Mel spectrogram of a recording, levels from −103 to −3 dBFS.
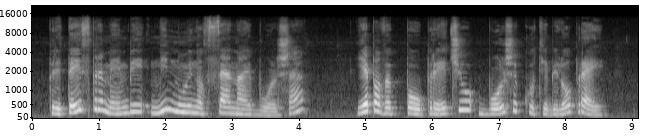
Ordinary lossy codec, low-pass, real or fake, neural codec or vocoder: AAC, 64 kbps; 14.4 kHz; real; none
